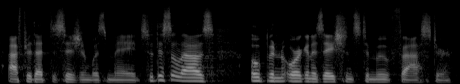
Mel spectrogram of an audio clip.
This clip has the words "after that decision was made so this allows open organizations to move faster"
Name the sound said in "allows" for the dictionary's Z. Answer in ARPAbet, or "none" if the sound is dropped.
Z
